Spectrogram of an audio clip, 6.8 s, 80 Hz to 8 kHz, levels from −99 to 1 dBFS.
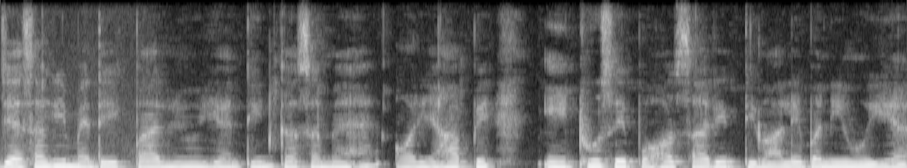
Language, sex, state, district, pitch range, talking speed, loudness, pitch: Hindi, female, Delhi, New Delhi, 185-210 Hz, 200 wpm, -14 LUFS, 200 Hz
